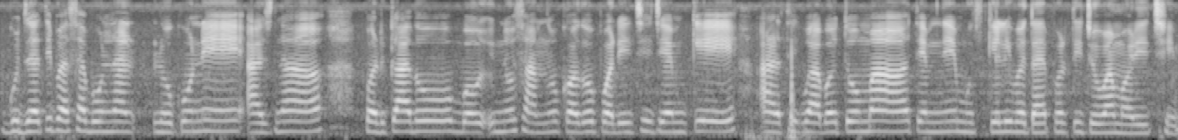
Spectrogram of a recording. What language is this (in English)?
Gujarati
